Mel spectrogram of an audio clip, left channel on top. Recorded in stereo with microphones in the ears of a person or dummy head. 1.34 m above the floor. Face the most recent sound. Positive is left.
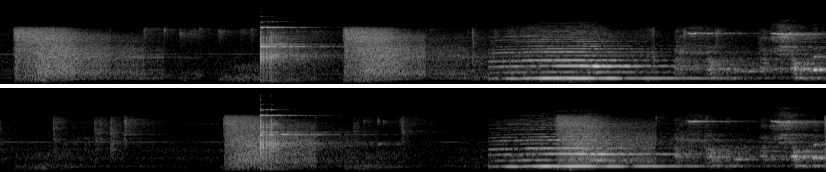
turn(degrees=-10)  # may be behind; listen again after turning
